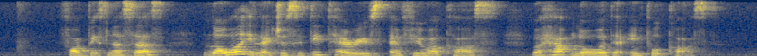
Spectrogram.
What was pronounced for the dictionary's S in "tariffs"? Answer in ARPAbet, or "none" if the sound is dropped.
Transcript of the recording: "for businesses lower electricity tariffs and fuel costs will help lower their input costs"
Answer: S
